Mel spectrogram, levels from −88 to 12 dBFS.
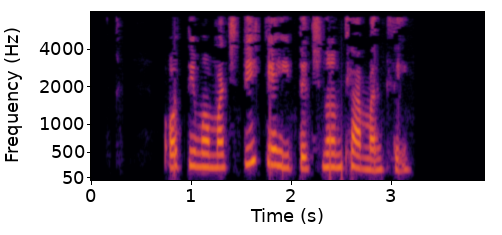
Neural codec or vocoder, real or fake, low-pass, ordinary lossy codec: none; real; 7.2 kHz; MP3, 32 kbps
